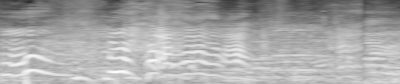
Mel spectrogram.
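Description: Young women's voices chattering, with pitch swooping up and down, and laughter near the end.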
